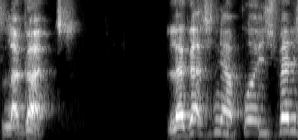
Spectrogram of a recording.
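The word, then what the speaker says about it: laggards: Yang last ni The pronunciation is lagats.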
